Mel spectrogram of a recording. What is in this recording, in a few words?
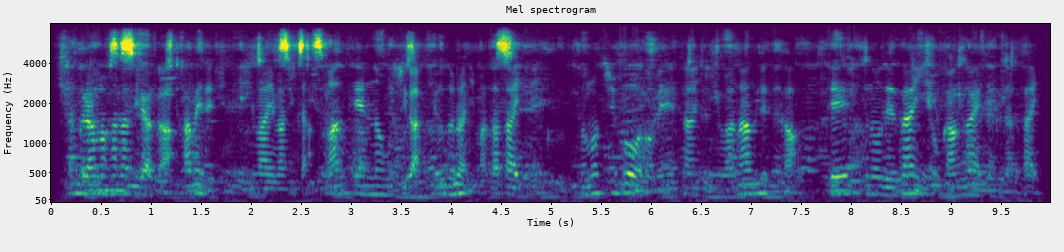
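male4 live recording 250ms 5cm, underdetermined; SiSEC11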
